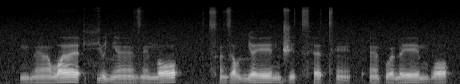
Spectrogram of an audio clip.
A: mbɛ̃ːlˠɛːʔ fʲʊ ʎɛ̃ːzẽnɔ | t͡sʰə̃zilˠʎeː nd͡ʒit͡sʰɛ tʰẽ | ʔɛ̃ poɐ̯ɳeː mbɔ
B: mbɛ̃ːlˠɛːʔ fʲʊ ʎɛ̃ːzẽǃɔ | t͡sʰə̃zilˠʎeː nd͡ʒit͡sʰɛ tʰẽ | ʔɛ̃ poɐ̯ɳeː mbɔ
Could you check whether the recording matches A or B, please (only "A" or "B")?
A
